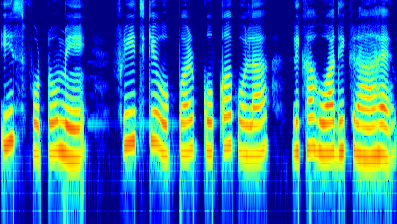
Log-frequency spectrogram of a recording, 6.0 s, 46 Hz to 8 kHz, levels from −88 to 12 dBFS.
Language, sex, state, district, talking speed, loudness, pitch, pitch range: Hindi, female, Assam, Kamrup Metropolitan, 120 wpm, -18 LUFS, 245 Hz, 230-285 Hz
